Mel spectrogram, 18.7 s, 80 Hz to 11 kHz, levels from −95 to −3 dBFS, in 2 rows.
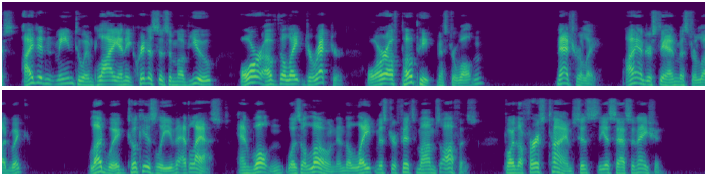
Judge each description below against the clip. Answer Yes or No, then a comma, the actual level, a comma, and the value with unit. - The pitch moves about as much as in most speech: No, wide, 5.8 semitones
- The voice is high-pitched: No, medium, 140 Hz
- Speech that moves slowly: No, average, 150 wpm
